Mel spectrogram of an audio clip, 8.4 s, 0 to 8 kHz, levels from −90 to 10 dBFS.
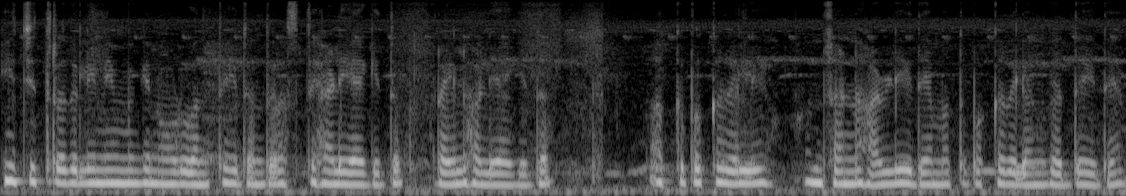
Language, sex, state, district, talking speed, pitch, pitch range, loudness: Kannada, female, Karnataka, Mysore, 140 wpm, 195 Hz, 180-205 Hz, -25 LUFS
